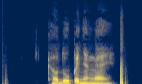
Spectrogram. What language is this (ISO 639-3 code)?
tha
